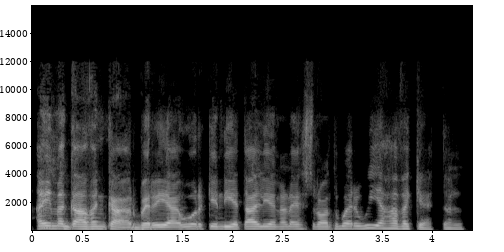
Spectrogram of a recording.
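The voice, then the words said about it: Inconsistent put-on Italian accent. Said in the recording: “The accent, man, is wild, veering all over the road. ... Like a drunk, smelly Italian.”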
